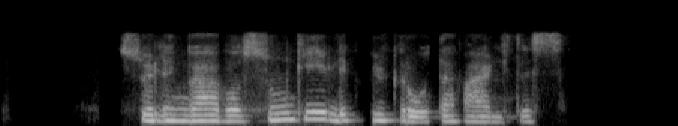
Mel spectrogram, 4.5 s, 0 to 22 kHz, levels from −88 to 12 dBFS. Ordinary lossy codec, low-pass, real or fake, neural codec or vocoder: Opus, 16 kbps; 7.2 kHz; fake; codec, 24 kHz, 3 kbps, HILCodec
